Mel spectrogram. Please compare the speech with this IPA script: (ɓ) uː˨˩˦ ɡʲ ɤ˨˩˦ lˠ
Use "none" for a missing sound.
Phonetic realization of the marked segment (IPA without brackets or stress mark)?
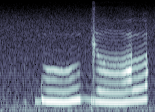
ɓ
